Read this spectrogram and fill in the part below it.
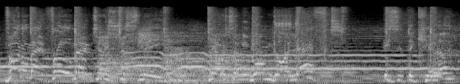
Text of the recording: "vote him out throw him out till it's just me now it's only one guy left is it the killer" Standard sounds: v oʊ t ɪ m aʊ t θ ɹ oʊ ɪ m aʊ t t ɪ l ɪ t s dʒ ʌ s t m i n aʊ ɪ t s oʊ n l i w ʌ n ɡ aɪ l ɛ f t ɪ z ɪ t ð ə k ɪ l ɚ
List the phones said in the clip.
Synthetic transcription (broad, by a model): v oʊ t ɪ m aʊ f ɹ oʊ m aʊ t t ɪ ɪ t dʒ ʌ s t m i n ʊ ɪ t s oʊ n l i w ʌ n ɡ aɪ l ɛ f t ɪ z ɪ t ð ə k ɪ l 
